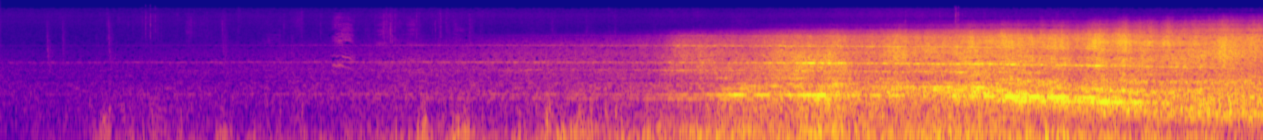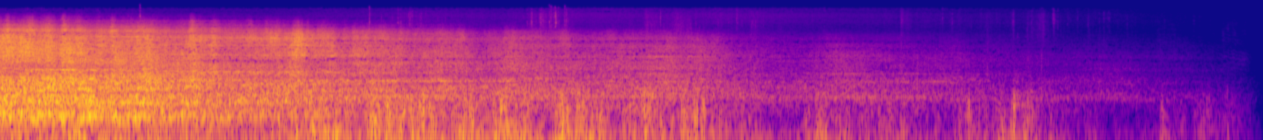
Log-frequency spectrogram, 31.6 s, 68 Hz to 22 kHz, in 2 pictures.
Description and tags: Airbus A340-500 takeoff near
Airbus A340-500 taking off; engine type is likely Rolls-Royce Trent 500.
aeroplane, aircraft, airplane, aviation, boeing, field-recording, flight, jet, plane, take-off, takeoff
